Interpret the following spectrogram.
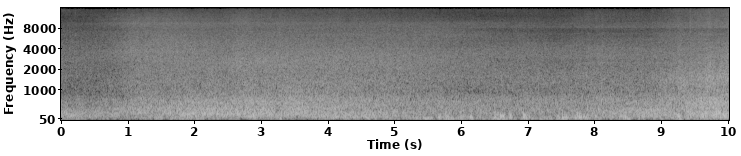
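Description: Small sea waves breaking and washing up a sandy beach in a steady surf, swelling again near the end, with wind buffeting the microphone.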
